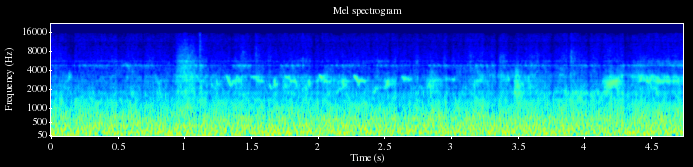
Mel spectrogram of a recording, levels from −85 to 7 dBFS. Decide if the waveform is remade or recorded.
remade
